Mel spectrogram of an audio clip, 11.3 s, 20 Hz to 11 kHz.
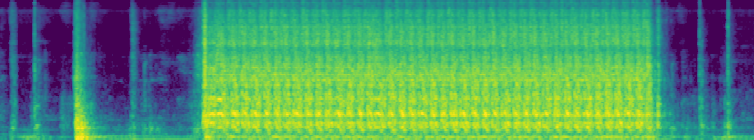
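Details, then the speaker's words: Land Rover Discovery 300Tdi diesel after donor engine swap with mechanical injection pump, timing belt, alternator and turbo replaced, first start: brief cranking then steady even clatter for about seven seconds, oil pressure light out; healthy start and idle. "oh pressure light's gone out amazing good that sounds mint as well"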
